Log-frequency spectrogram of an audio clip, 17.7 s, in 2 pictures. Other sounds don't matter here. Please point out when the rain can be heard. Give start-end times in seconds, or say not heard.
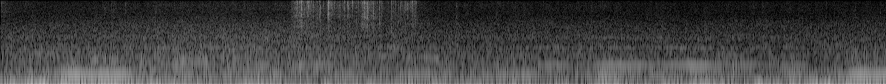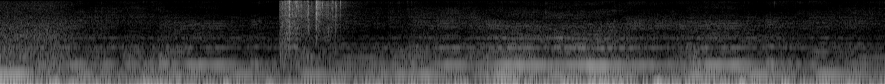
0.0-9.7.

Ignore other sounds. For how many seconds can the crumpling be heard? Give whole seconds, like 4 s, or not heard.
2 s.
